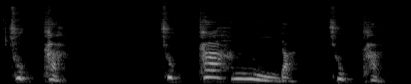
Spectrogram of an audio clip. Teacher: Now, when a G meets a H, the G becomes a silent, it's being omitted. However, the H becomes a K sound, like a K sound, a KK sound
